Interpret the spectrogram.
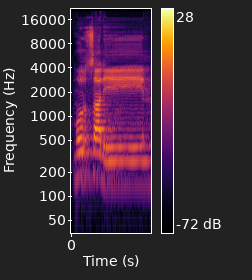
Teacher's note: یائے مدہ ہے، یا ساکن ہے، اس سے پہلے زیر ہے اس لیے اس کو لمبا کر کے پڑھیں گے۔ مرسلین، اور نون پہ ہم وقف کر رہے ہیں، آیت ختم ہو رہی ہے اس لیے یہاں پہ ہم نون ساکن کر رہے ہیں۔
